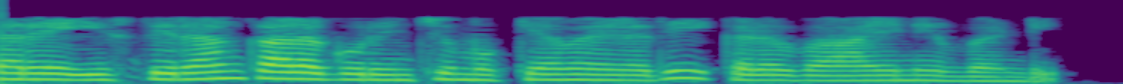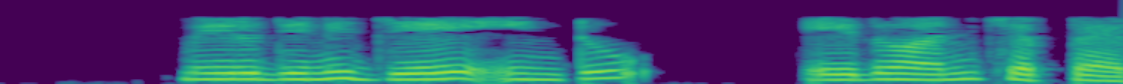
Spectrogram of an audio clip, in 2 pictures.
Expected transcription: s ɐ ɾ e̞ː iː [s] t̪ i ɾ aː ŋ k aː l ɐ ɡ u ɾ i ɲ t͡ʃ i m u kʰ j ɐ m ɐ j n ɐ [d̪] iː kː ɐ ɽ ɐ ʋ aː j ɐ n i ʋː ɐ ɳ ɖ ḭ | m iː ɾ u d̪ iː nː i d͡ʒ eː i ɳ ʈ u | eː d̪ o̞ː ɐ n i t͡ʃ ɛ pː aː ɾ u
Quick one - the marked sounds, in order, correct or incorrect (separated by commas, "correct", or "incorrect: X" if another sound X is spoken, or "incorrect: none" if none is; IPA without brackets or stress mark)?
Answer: correct, correct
